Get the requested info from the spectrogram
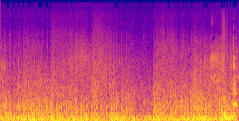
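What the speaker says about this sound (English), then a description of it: "On the side, Abrams are firing," Abrams tanks in Wargame: AirLand Battle fire repeatedly amid a dense battle, heavy booms and blasts overlapping in a continuous rumbling barrage.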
